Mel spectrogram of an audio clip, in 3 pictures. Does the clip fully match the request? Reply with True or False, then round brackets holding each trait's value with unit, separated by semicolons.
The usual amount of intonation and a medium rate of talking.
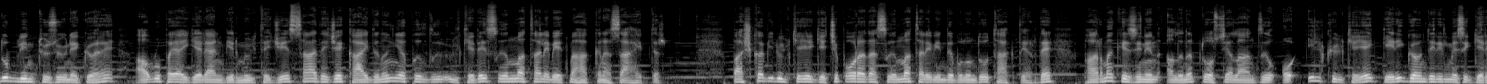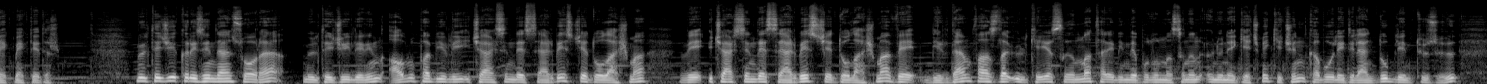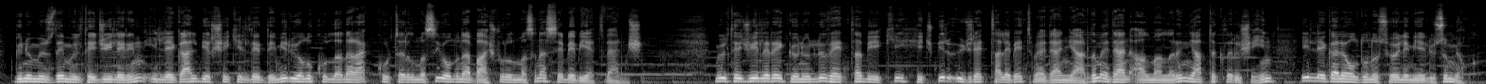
True (4.2 semitones; 125 wpm)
